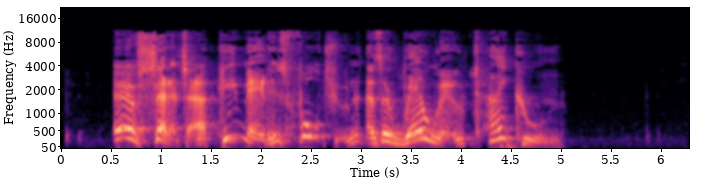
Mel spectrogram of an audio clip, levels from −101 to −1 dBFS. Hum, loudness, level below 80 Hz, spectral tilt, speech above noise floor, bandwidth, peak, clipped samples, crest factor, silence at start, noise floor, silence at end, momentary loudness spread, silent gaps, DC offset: none; -21 LUFS; -58 dBFS; -4 dB/octave; 58 dB; 11.5 kHz; -2 dBFS; under 0.1%; 20 dB; 0.55 s; -79 dBFS; 1.3 s; 14 LU; none; under 0.1%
